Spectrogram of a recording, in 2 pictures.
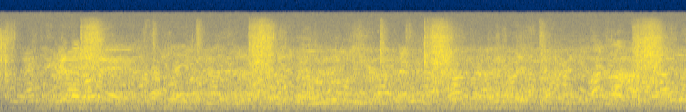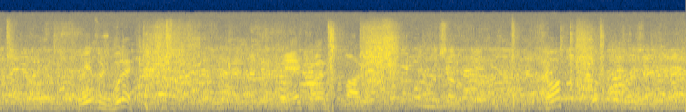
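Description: A shovel scrapes and digs into soil.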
